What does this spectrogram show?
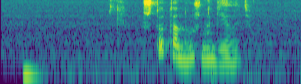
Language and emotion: Russian, neutral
